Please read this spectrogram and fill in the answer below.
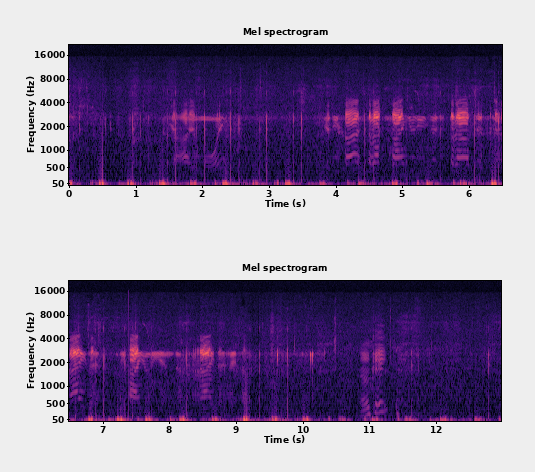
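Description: Footsteps of a person walking briskly on brick pavement, heard as steady low thuds about two a second through a body-worn camera.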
